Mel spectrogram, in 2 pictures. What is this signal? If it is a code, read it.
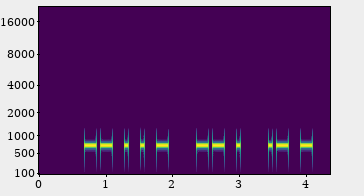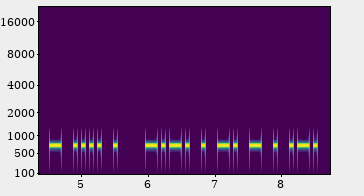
Morse code, heard as a keyed tone, about 20 wpm, 700 Hz. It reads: MEET ME AT THE CENTER
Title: Sentences with 3-Word Phrases - 20wpm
